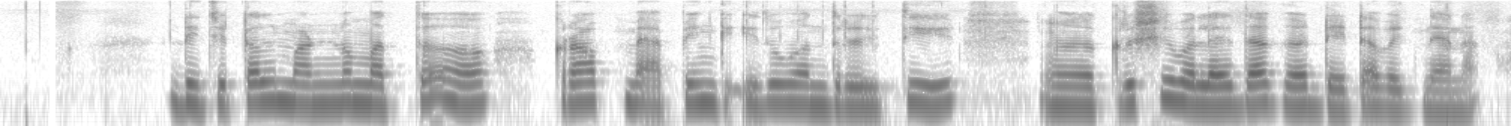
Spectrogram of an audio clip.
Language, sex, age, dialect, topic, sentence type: Kannada, female, 31-35, Dharwad Kannada, agriculture, statement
